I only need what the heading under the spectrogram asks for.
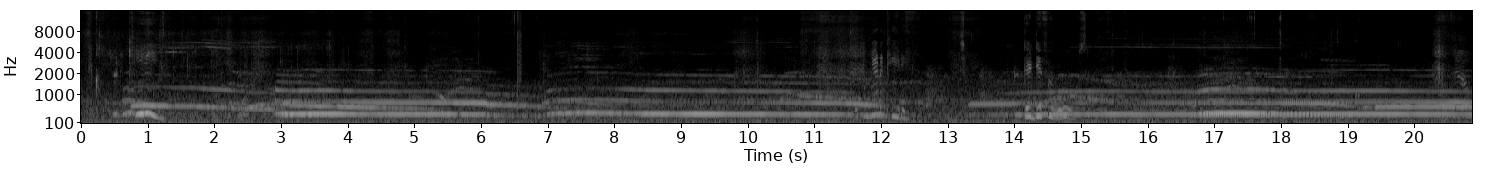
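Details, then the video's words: Wolves in a wildlife sanctuary howling together: several long, steady, overlapping howls at different pitches, some sliding down at their ends, carrying on almost without pause for twenty seconds. "Wolf Calls"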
